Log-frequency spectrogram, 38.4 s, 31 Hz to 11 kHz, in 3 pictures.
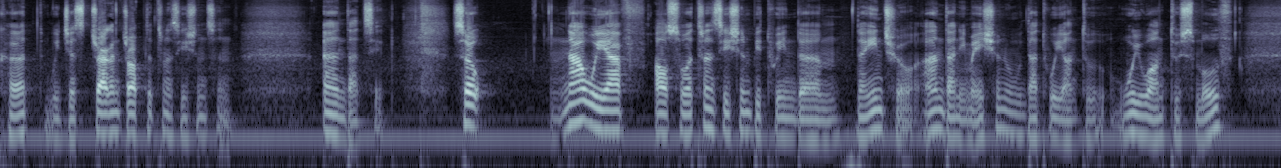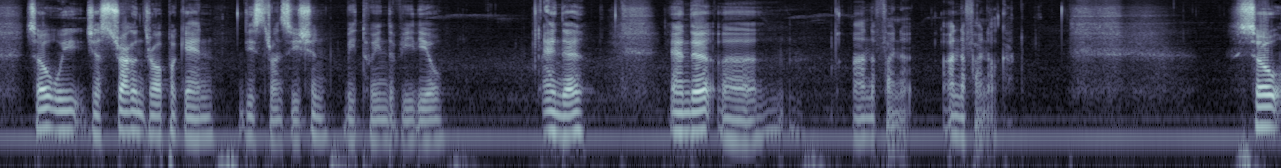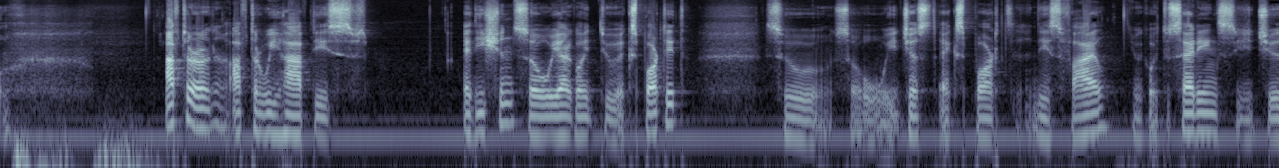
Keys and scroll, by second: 1.1 space, 3.2 space, 15.6 space, 24.1 space.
